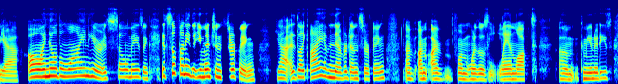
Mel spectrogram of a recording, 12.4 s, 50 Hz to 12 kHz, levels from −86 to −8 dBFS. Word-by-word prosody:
Yeah. 150 -2 -3 0.2
Oh, 255 +3 +6
I 260 0 +7
know, 285 +2 +6
the 280 0 +1
wine 280 +2 +1
here 250 -7 +1
is 205 +1 -4
so 255 +5 -3
amazing. 255 -5 -2 0.3
It's 275 -1 -2
so 385 +3 +4
funny 345 -2 +2
that 270 -3 -1
you 255 +1 +2
mentioned 260 -2 +3
surfing. 175 - 0 0.4
Yeah, 220 -2 -1
it's 220 +5 -2
like, 245 -1 +2
I 250 +4 +3
have 290 -3 -1
never 225 -3 +2
done 205 -2 -1
surfing. 200 +2 -5 0.4
I've 195 -2 -3
I'm 195 0 +2
I'm 195 -1 -2
from 185 -2 -3
one 185 - 0
of 180 - -3
those 175 -2 -2
landlocked, 180 0 -2 0.4
um, 180 -2 -3
communities, 205 +1 -1
215 Hz, 170 wpm, -23 LUFS, 190-260 Hz, 0.4 s, I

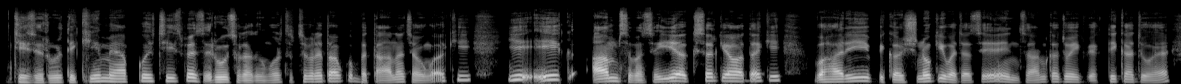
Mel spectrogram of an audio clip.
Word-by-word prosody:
जी, 105 - +1
ज़रूर। 100 +1 -1
देखिए 125 +8 0
मैं 145 -2 +2
आपको 130 +3 0
इस 150 - -1
चीज़ 150 -1 -1
पे 165 -1 +6
ज़रूर 115 -5 +2
सलाह 95 -2 -1
दूँगा। 90 +2 -7
और 105 - -3
सबसे 135 - -7
पहले 130 +1 +1
तो 145 - +1
आपको 140 +1 -1
बताना 95 +3 -1
चाहूँगा 90 -5 -2
कि 205 -2 -4 0.4
ये 215 +2 +3 0.3
एक 220 - -3 0.2
आम 145 +4 +7
समस्या 100 +3 -3
है। 130 - 0
ये 160 - +6
अक्सर 155 +3 +2
क्या 155 -2 +4
होता 145 -1 +2
है - - +2
कि 190 0 -1 0.4
बाहरी 130 +8 +3
विकर्षणों 115 +6 +1
की 145 -1 -1
वजह 100 -4 0
से - - -1
इंसान 105 -1 -4
का 130 - -2
जो 125 - -1
एक 115 -3 -3
व्यक्ति 110 +7 -5
का 120 -1 -3
जो 100 -3 -6
है, - - -3
125 Hz, 220 wpm, -21 LUFS, 100-145 Hz, 0.4 s, आम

